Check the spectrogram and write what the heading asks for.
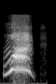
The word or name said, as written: what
